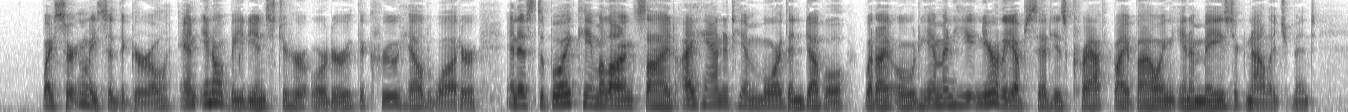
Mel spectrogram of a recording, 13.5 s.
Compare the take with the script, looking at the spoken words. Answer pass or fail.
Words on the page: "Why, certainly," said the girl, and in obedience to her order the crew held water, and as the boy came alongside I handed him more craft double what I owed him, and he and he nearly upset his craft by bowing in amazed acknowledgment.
fail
